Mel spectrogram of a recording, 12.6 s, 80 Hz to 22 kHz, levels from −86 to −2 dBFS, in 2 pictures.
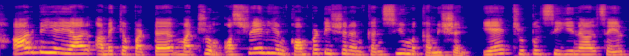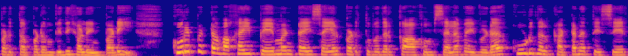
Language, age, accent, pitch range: Tamil, 50-69, native, 195-265 Hz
